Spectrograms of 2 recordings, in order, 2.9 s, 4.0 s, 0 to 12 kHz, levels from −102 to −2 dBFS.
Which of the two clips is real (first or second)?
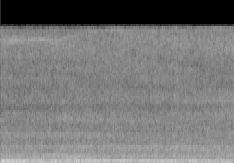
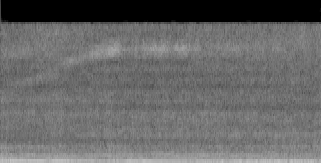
first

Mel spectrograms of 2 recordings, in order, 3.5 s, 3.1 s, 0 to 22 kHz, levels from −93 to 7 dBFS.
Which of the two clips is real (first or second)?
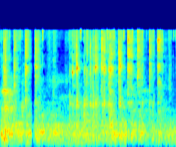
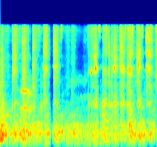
first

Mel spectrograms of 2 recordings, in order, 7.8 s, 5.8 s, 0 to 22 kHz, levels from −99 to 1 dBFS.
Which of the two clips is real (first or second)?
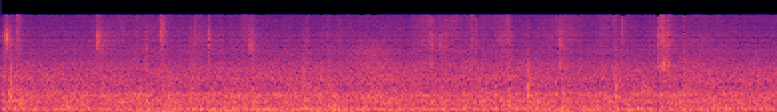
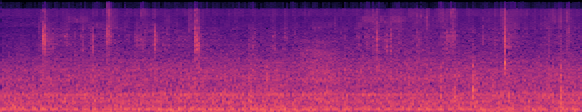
second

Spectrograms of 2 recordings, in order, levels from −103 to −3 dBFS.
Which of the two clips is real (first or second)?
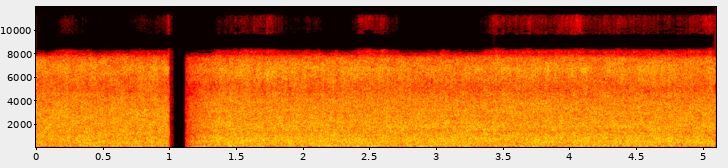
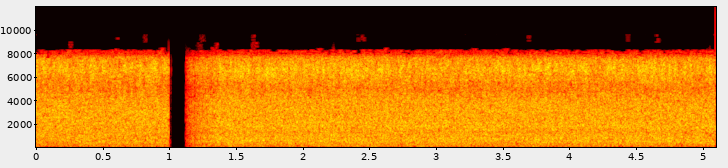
second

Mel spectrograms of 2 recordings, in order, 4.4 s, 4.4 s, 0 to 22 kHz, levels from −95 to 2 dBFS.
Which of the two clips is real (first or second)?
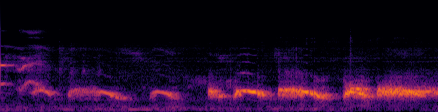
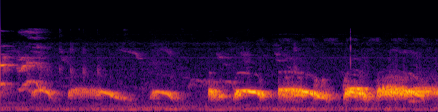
second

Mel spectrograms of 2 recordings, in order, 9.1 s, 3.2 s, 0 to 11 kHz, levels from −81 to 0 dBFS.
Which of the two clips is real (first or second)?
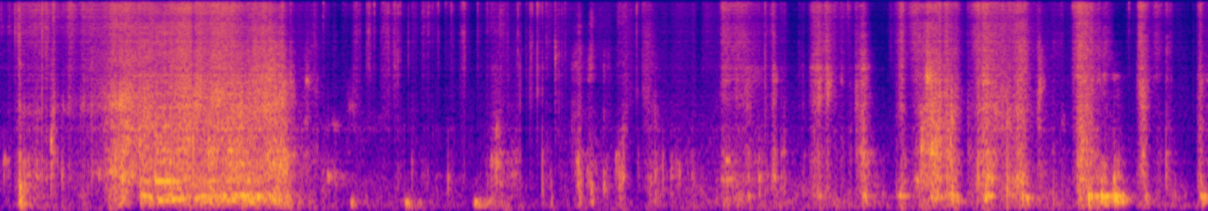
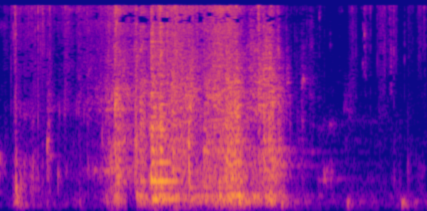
second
